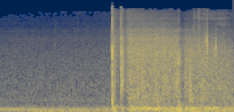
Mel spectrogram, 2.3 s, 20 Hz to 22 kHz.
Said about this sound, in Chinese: 每年的7月4日是美国的独立日，为了准备庆祝活动，美国消费品安全委员会星期三演示了烟花造成的破坏力以及造成人员伤亡的潜在的可能性。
